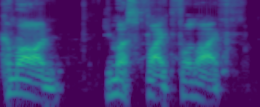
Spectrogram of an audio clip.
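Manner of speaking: rousing, valorous, inspiring, heroic delivery. Voicing a hero rallying a wounded ally: valorous inspiring speech. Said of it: "inspire, um, Mister Sildar with his valorous words to say".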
